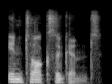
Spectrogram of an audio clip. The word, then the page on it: intoxicant: British English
